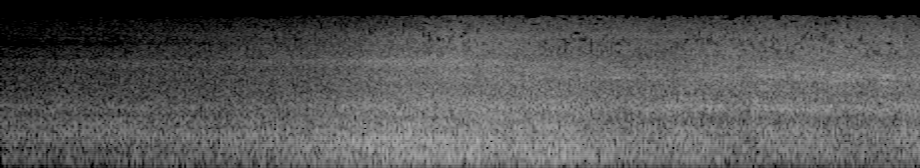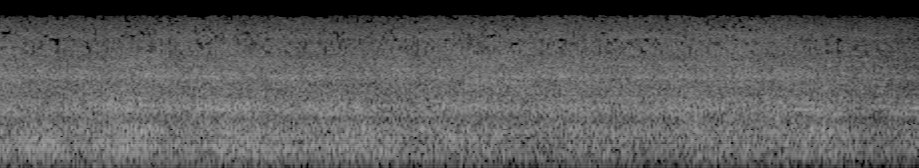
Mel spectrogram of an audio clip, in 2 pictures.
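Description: A train passing close by: the noise of wheels on rails builds over the first three seconds, holds steady, and fades near the end.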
